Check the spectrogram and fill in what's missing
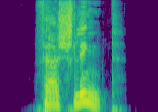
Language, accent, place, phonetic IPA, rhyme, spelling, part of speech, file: German, Germany, Berlin, [fɛɐ̯ˈʃlɪŋt], -ɪŋt, verschlingt, verb, De-verschlingt.ogg
- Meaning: second-person plural present of verschlingen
